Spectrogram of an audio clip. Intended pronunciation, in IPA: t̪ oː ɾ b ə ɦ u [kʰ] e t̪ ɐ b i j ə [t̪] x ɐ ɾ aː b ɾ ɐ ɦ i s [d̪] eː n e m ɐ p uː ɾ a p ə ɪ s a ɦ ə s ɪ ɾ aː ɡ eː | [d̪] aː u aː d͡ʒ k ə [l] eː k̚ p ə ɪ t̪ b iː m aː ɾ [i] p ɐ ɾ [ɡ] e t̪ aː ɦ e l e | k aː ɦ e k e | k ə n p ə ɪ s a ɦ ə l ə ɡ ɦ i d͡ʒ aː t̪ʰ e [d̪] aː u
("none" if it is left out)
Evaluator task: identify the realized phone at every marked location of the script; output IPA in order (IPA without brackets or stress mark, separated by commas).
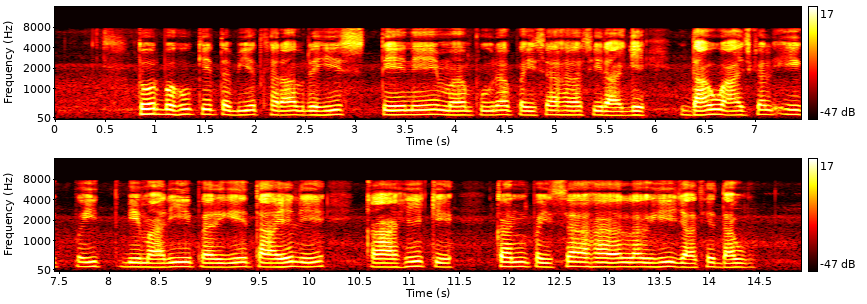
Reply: k, t̪, t̪, d̪, l, i, ɡ, d̪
